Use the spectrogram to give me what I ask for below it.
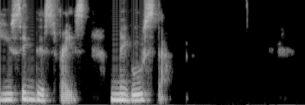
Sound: speaking spanish

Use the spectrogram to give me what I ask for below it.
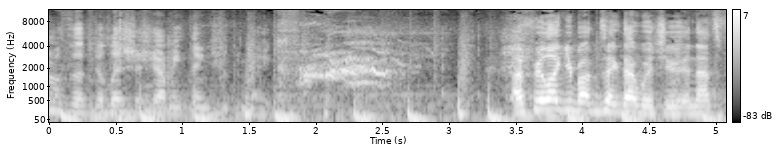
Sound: laughs

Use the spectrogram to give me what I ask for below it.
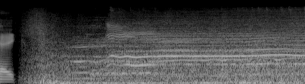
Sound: screaming

